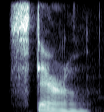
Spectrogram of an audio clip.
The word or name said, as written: sterile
